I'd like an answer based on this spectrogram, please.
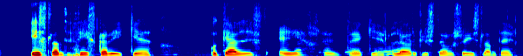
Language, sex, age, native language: Icelandic, female, 13, Icelandic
